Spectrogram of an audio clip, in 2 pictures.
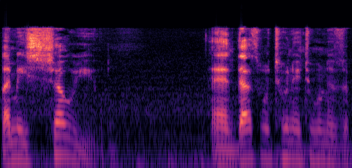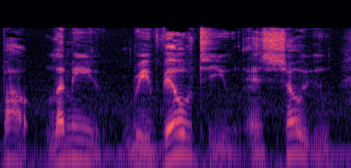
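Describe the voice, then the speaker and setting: A man speaks at a medium pitch and a fairly quick pace, his voice somewhat breathy. His intonation is lively, and the room echo is audible. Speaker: spiritual vlogger. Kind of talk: spiritual monologue.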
